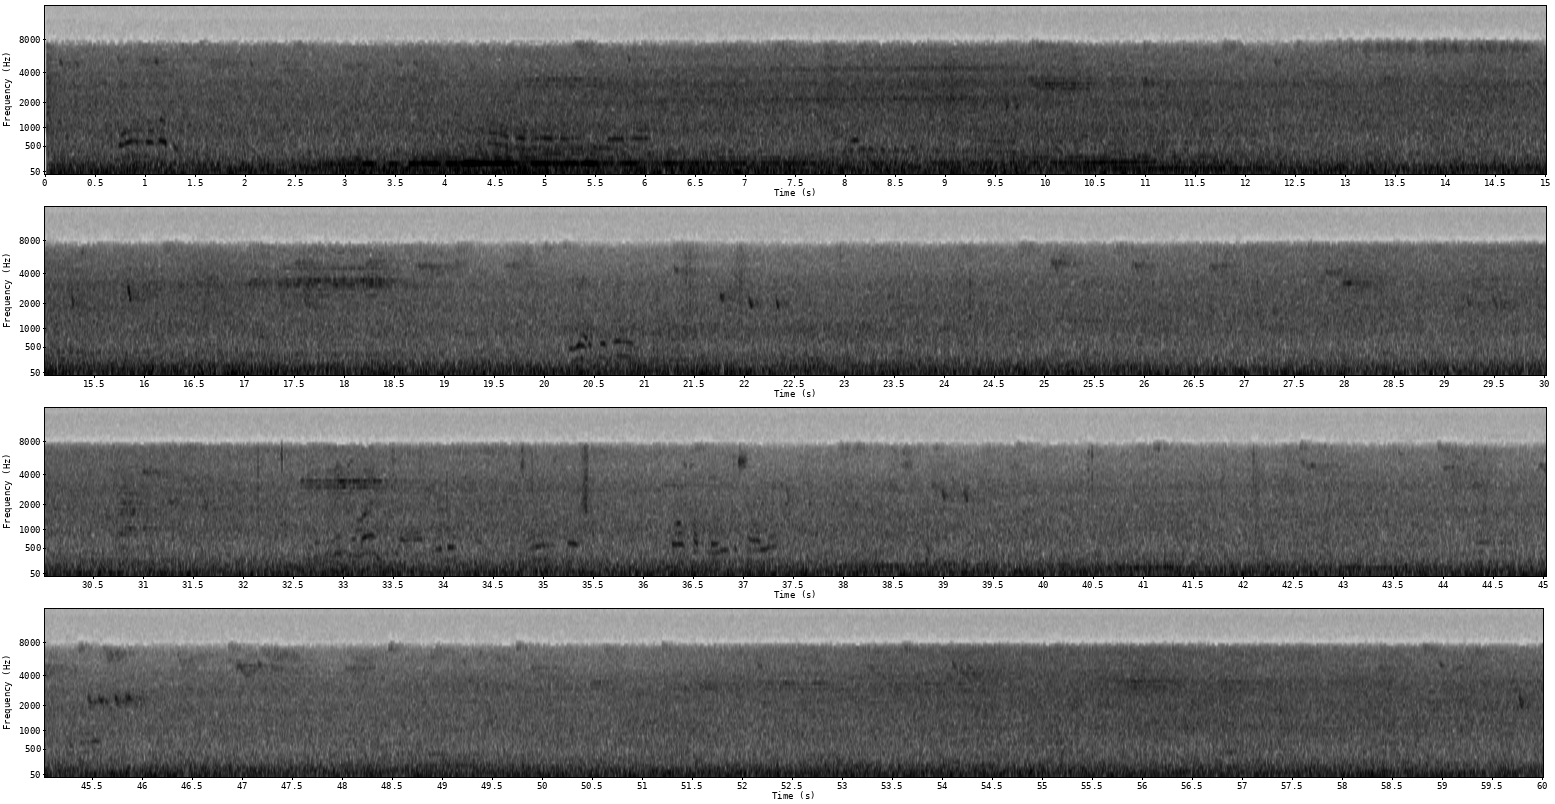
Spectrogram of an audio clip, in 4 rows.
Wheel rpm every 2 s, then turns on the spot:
0, 0, 0, 0, 0, 0, 0, 0, 0, 0, 0, 0, 0, 0, 0, 0, 0, 0, 0, 0, 0, 0, 0, 0, 0, 0, 0, 0, 0, 0.
none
